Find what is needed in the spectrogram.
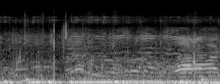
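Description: Procession music from hand-carried gongs and drums: a steady low gong hum runs under people talking and calling.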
